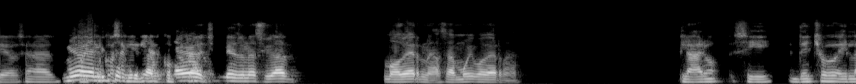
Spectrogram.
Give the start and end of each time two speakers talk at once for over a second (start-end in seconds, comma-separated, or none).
0.6-2.0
